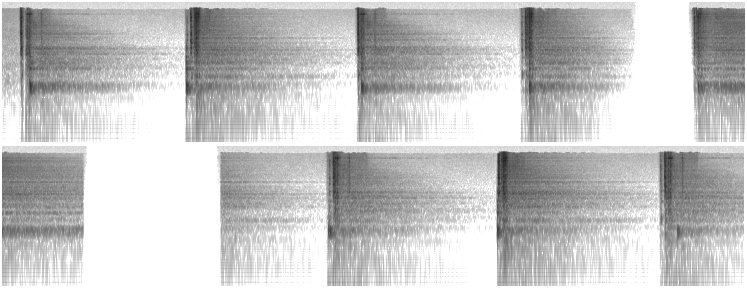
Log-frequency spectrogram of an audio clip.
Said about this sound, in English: And tick tock, tick tock.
